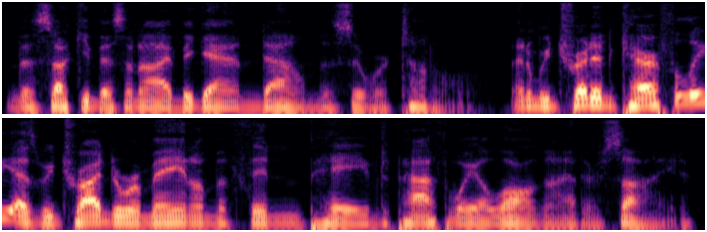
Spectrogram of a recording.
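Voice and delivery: usual speaking voice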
